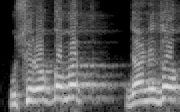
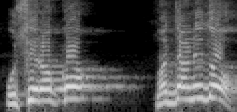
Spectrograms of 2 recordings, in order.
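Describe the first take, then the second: First: उसे रोको मत as one phrase, then जाने दो; pause after मत. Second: उसे रोको, short break, मत जाने दो; pause after रोको. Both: Shown as a demonstration. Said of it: "अलग अलग अर्थ निकल रहे".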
